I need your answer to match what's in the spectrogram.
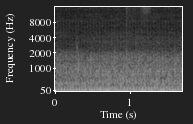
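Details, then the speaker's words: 2006 Isuzu D-Max Hi-lander, 2500 cc stock engine, manual gearbox, idling. Even low diesel clatter with a regular beat and no misses or knocks; no shake or stumble and no smoke. Healthy idle. "ฟังเสียงเครื่องประมาณนี้ครับเครื่องไม่สั่นไม่สะดุด"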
